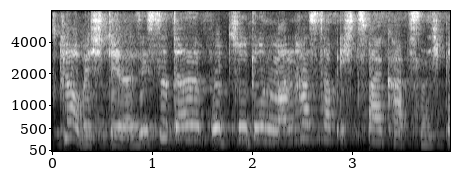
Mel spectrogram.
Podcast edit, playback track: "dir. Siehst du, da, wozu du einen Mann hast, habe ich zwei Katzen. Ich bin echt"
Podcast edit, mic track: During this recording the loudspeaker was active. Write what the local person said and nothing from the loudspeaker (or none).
none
